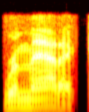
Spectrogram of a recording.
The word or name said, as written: rheumatic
